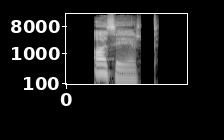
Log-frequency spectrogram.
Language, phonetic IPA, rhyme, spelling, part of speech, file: Hungarian, [ˈɒzeːrt], -eːrt, azért, pronoun / determiner / adverb, Hu-azért.ogg
- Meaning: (pronoun) causal-final singular of az; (adverb) for that reason, the reason (for/why…) is (that)…, because (before a clause of cause)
